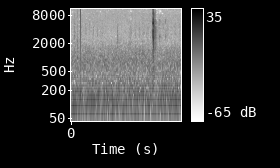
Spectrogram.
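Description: A slingshot shot: one sharp crack about one and a half seconds in as a chunk of ferro rod strikes a Bic lighter and bursts it without sparking, after a faint click near the start. A steady low rumble lies underneath.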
